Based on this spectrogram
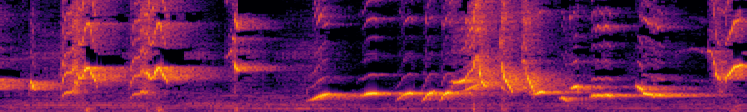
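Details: White-rumped shama song meant to provoke a silent bird into answering: bright whistled notes, upward slurs and rapid rattling trills, with a few sharp clicks between phrases.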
